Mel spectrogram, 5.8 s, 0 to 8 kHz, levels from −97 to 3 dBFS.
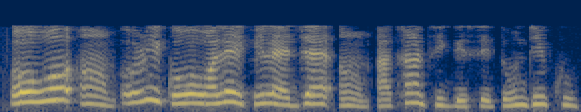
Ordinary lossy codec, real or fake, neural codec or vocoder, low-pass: AAC, 16 kbps; fake; vocoder, 24 kHz, 100 mel bands, Vocos; 7.2 kHz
